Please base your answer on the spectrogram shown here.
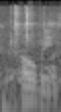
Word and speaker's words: Homie: Homie is his name. Yeah, it goes. Oh my. I was told it is pronounced just like homie. Okay. Like your homie, your friend, your pal, acquaintance, yada yada.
